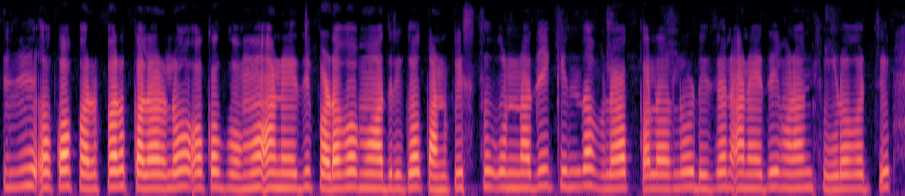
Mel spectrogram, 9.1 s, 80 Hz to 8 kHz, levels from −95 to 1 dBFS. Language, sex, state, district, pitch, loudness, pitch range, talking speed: Telugu, female, Andhra Pradesh, Anantapur, 220 Hz, -24 LUFS, 210-230 Hz, 120 wpm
